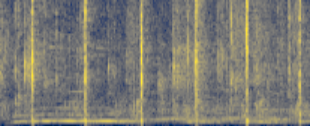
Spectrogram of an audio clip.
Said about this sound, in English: We thank all of our fathers. I just want to celebrate our fathers. Y'all give a big hand clap.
